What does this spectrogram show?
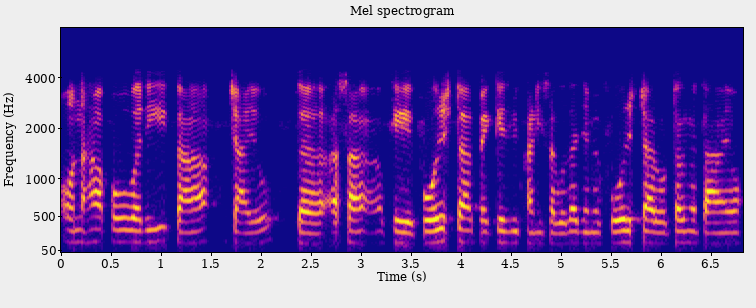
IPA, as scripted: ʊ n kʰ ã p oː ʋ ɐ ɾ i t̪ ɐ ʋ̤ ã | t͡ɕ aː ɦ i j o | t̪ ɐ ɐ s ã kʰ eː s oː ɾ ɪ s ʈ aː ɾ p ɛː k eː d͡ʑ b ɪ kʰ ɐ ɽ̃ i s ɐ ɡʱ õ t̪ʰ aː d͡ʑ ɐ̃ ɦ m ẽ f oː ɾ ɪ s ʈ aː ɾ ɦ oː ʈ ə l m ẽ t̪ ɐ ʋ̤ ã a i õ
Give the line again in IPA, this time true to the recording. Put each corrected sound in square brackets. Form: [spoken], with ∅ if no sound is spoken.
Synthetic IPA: ʊ n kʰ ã p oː ʋ ɐ ɾ i t̪ ɐ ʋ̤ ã | t͡ɕ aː ɦ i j o | t̪ ɐ ɐ s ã kʰ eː [f] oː ɾ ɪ s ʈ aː ɾ p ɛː k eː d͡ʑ b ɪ kʰ ɐ ɽ̃ i s ɐ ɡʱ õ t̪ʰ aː d͡ʑ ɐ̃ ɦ m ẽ f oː ɾ ɪ s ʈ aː ɾ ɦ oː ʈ ə l m ẽ t̪ ɐ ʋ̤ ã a [j] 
